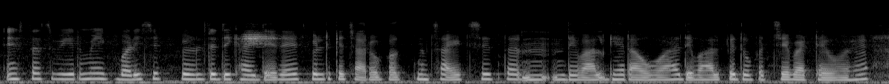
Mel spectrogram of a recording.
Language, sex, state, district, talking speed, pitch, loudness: Hindi, female, Maharashtra, Nagpur, 160 wpm, 205 Hz, -26 LUFS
